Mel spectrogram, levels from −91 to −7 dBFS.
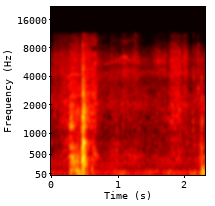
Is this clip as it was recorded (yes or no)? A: yes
